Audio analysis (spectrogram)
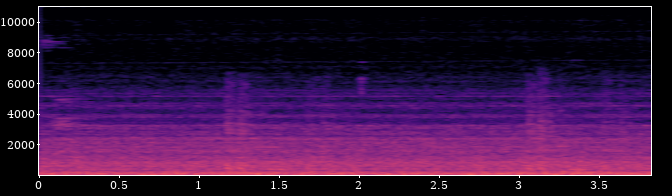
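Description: A Sacramento Northern SN 1003 interurban electric train in a train simulator game picking up speed, a steady close rumble of rolling wheels and motor hum with faint rail clicks and no voices.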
